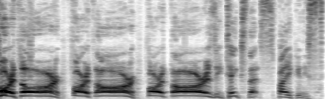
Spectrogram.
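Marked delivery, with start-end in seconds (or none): 0.0-2.6 very slow, loud, drawn-out scream. A narrator voices Korgoth, still screaming at the forge: screaming battle cry. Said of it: "And he's still screaming".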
